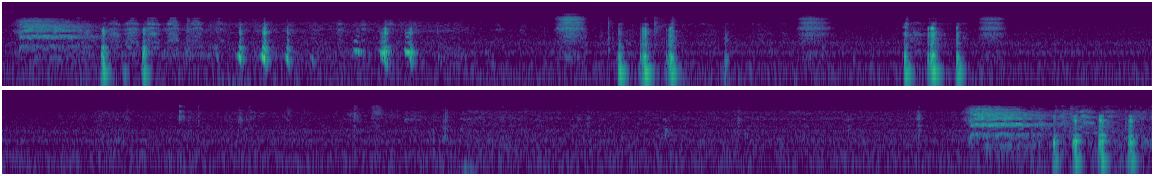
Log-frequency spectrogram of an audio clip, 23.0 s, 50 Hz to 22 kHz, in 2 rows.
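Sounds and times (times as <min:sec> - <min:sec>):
person laughing: 0:00.7 - 0:04.4, 0:06.1 - 0:07.4, 0:09.0 - 0:10.0, 0:21.8 - 0:23.0.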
